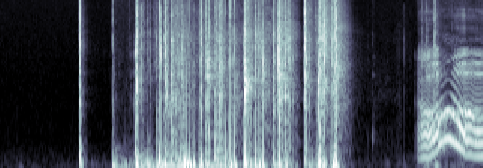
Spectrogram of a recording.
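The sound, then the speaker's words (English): A deck of tarot cards is shuffled: a sharp snap, then a rapid, crackling riffle lasting about a second and a half, followed by a brief voice after a pause. “Let's do like some shuffle ASMR.”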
